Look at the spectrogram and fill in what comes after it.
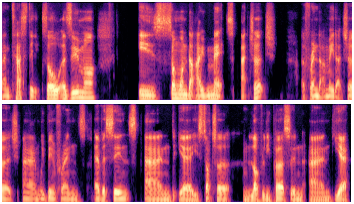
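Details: Adult male speaker; typical speech.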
